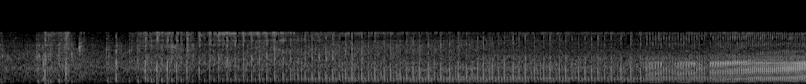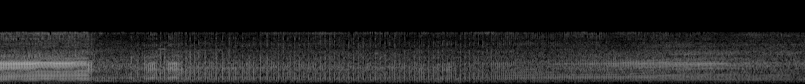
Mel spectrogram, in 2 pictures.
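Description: Homelite ST-155 25cc two-stroke string-trimmer engine driving a homemade bike by a friction spindle, popping unevenly at first, then running with a buzzing note that climbs in pitch as the bike speeds up. It cuts back suddenly about nine seconds in, runs quieter, then climbs again near the end as the bike moves away.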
